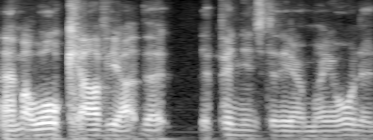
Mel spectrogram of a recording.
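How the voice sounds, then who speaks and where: Speaking with a Scottish accent, this is a man. His intonation stays fairly even. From Scotland. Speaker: technology strategist. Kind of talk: webinar interview. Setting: online webinar.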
